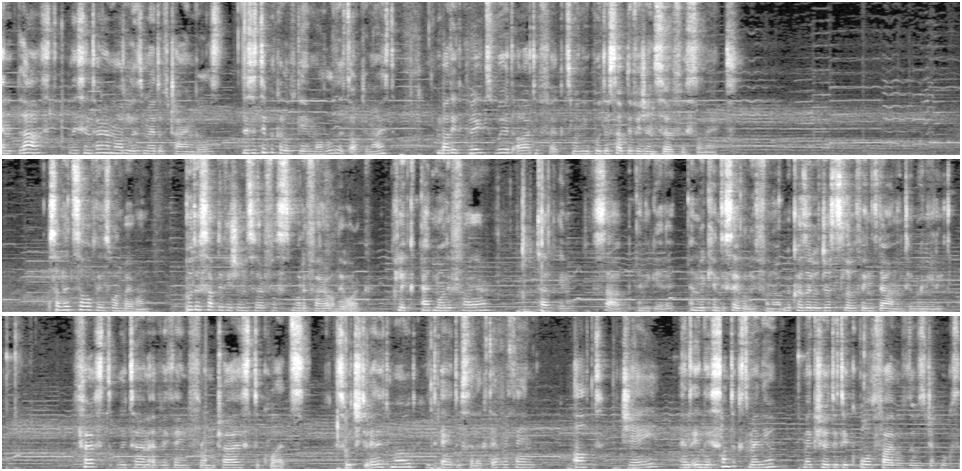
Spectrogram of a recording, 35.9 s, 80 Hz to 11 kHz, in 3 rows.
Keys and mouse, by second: 0.5 Tab, 11.4 BackSpace, 12.7 click, 17.1 click, 20.5 click, 21.6-24.0 drag, 27.7 alt+a, 27.7 Tab, 28.1 Tab, 29.2 a, 31.5 alt+j, 32.2 click, 33.8 click.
